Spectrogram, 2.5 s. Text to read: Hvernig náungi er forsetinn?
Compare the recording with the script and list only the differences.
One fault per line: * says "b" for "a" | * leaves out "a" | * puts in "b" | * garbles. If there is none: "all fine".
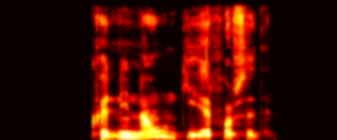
all fine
